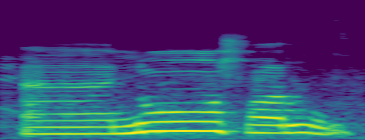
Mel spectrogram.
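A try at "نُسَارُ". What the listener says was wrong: Sa, bukan so.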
